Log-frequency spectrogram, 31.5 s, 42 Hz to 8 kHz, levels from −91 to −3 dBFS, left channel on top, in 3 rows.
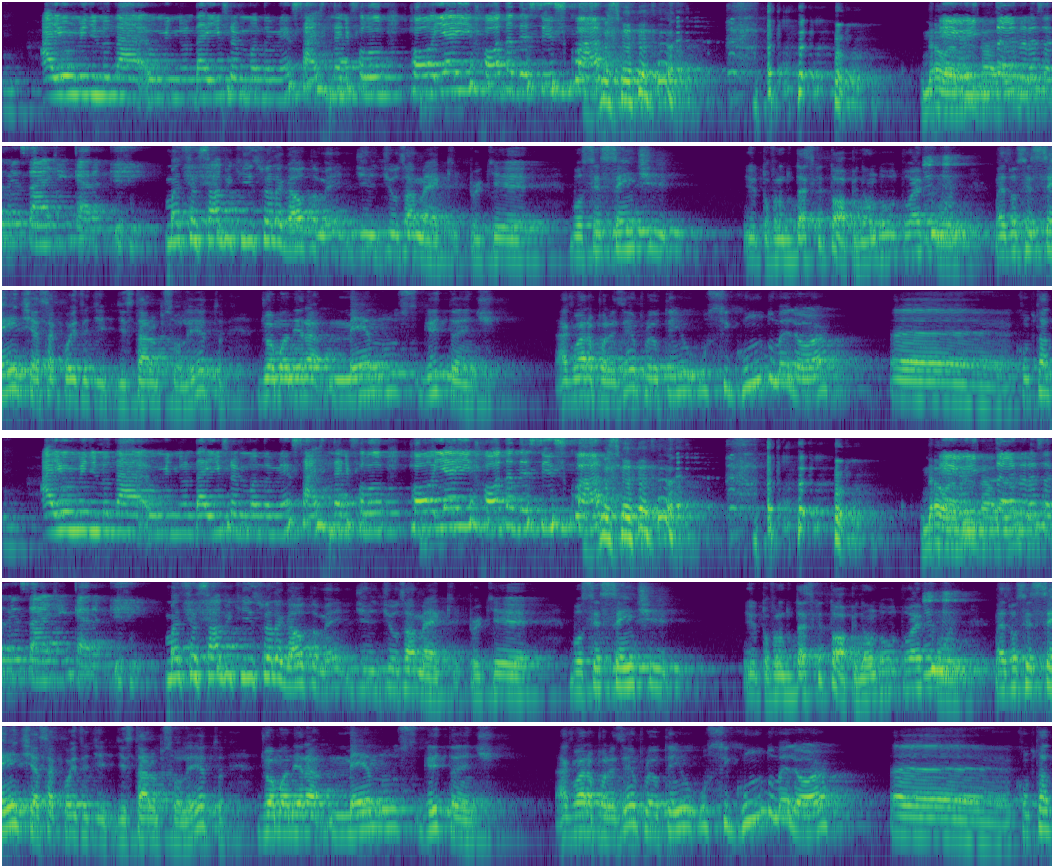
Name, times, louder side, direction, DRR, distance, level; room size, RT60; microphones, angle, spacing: voice 1, 0.4-6.0 7.2-7.4 9.4-11.9 12.6-12.7 14.1-14.2 19.7-20.2, right 1 dB, 5° right, 2 dB, 2.9 m, -27 dB
voice 2, 6.0-6.8 7.3-8.5 9.2-10.3 11.6-11.7 12.1-15.8 16.2-17.2 17.9-20.1 20.4-23.2 23.6-25.9 26.5-29.3 29.9-31.5, right 2 dB, 30° right, -1 dB, 2.0 m, -27 dB
28.5 x 18.0 x 8.7 m, 1.0 s
head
